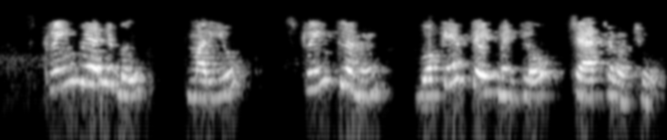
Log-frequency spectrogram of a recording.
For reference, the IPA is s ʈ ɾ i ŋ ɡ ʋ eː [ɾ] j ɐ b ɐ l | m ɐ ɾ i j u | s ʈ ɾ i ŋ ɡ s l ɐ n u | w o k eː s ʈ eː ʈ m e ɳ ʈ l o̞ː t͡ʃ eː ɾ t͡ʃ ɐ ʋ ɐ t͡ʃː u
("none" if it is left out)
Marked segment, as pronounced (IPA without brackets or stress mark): ɾ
